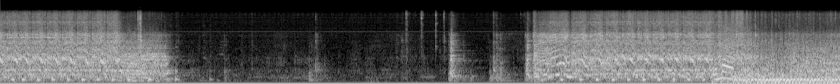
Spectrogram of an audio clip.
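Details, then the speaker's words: Craftsman GT6000 1991 lawn tractor, 20 hp Onan, test mow after deck lift eyelet bolt welded (foot switch bad): cranks, catches, runs strong, stops briefly, fires straight back up to a steady, even idle; normal start and idle. "Sounds good."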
